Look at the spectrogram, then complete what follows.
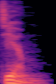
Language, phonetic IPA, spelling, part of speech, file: Russian, [tʲem], тем, determiner / pronoun / adverb / noun, Ru-тем.ogg
- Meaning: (determiner) inflection of тот (tot): 1. masculine/neuter instrumental singular 2. dative plural; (pronoun) instrumental of то (to); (adverb) the (to that degree, to the same degree)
